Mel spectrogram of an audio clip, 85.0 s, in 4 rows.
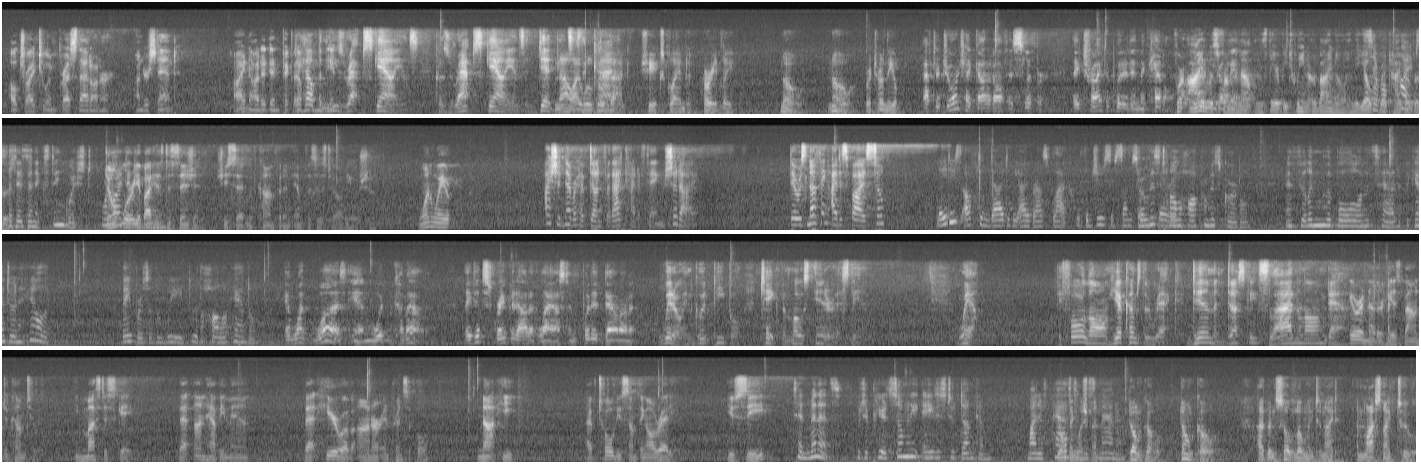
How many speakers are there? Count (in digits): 9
